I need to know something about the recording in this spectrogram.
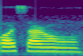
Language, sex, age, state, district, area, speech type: Assamese, female, 30-45, Assam, Golaghat, rural, spontaneous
